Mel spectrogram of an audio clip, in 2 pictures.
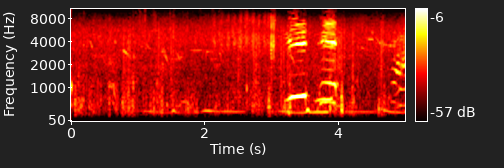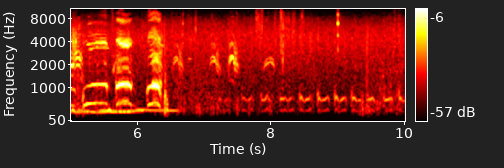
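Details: Greater prairie-chickens displaying at a historic lek on Dunn Ranch Prairie, Hatfield, Missouri: a steady low hum runs beneath loud, ringing, harmonic whooping calls mid-clip, followed by softer wavering notes from several birds.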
